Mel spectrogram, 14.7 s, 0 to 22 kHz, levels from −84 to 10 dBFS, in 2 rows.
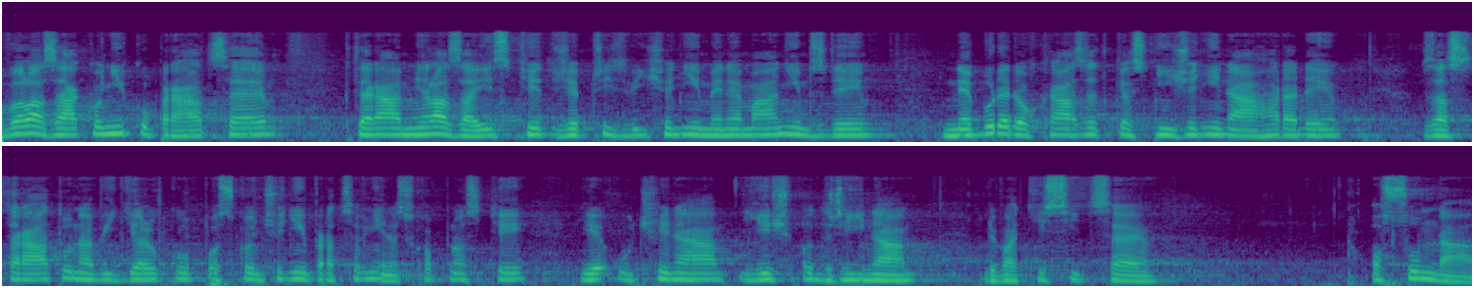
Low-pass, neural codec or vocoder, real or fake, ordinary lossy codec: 9.9 kHz; vocoder, 22.05 kHz, 80 mel bands, WaveNeXt; fake; MP3, 64 kbps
